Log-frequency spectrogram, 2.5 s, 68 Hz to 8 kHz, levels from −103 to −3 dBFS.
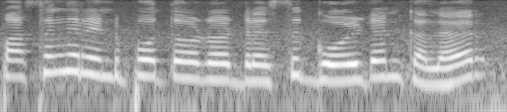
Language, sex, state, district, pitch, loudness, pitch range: Tamil, female, Tamil Nadu, Namakkal, 300 Hz, -13 LUFS, 260-320 Hz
